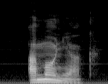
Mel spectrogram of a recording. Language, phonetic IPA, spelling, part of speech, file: Polish, [ãˈmɔ̃ɲak], amoniak, noun, Pl-amoniak.ogg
